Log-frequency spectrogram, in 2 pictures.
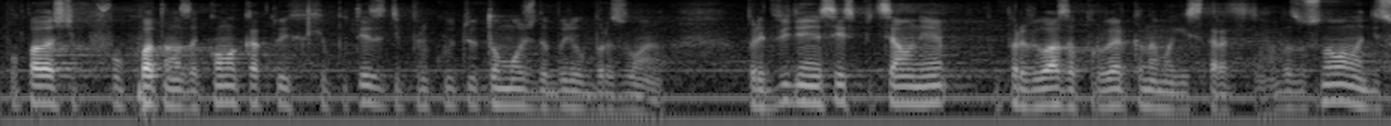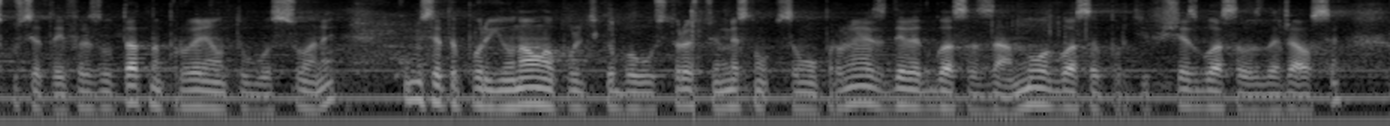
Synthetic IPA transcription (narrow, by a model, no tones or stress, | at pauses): popad̪əʃt̪i | fopxvat̪ənɐzɐkɔnəkak̚t̪oixipo̥t̪ɛzit̪ɛpɾikʊit̪ʊit̪ɔmɔʒɛd̪ɐbɤd̪ɛobɾɐzuvɐ̰no̰ | pɾɛd̪vid̪ɛnisɛispɛt̪sialˠni | pɾɐvilˠazɐpɾovɛɾkənɐmɐɡ̟ʲist̪ɾat̪i̥t̪ɛ̰vəzosnɔvənɐd̪iskusijət̪əifɾɛzʊlˠt̪at̪nɐpɾovɛd̪ɛnot̪oɡlˠɐsuvɐnɛ | komisiət̪əpoɾɛɡʲionalˠnəpolʲit̪i̥kəblˠɐɡoːst̪ɾɔjst̪voimɛsnosɐmoːpɾɐvlʲɛnʲiɛzɐd̪ɛvɛd̪ɡlˠasəzanɔlˠəɡlˠasəpɾot̪ifʃɛsɡlˠasəvɐzd̪ɐɾʒalˠosɛ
